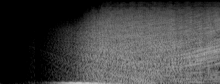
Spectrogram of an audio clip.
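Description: Six frequency-echo effects stacked together create a thick, noisy wash of glitchy artifacts that swells in from silence, with a deep rumble at the start, and then holds at a loud, steady level.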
